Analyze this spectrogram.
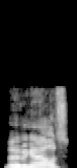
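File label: Voices Units Allied Rifleman move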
